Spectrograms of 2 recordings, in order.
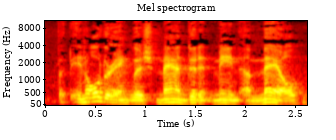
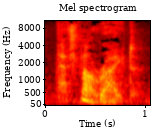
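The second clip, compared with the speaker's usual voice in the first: "that's not right" whispered, much softer; whispered aside; 11 dB quieter than usual. Real, not acted. Preacher repeats verdict, dropped low.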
